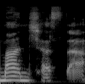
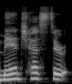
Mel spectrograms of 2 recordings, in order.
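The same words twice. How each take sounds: First: Playful British pronunciation of Manchester; put-on English accent on Manchester. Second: Said in the usual way. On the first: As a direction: say Manchester in a mock British accent, dropping the final r. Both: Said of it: "I love y'all accents".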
